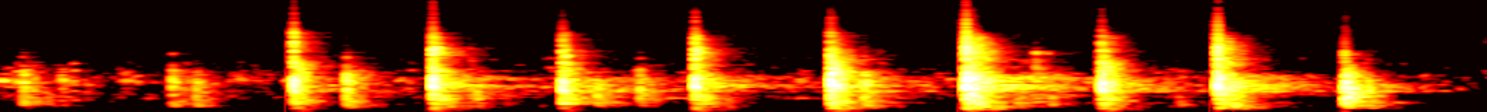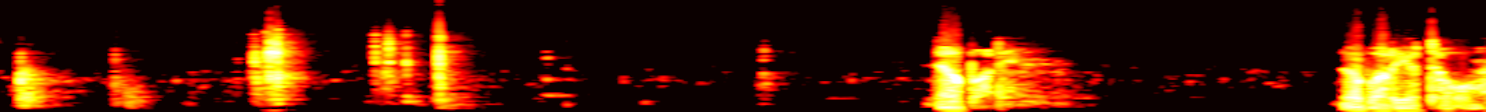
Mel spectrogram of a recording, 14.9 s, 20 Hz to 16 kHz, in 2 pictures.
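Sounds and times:
heavy footsteps going up wooden stairs: 0:00.0 - 0:08.3
speech: 0:12.1 - 0:12.5, 0:14.2 - 0:14.8.

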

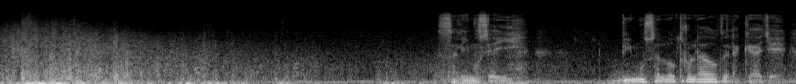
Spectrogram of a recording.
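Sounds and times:
deep rumbling roll of thunder: 0:00.0 - 0:06.6
heavy rain pouring down: 0:00.0 - 0:06.6
speech: 0:04.5 - 0:05.4, 0:06.2 - 0:07.9.

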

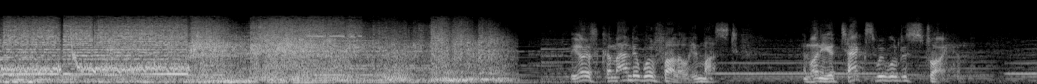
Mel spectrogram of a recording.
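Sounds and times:
starship phasers firing point blank: 0:00.0 - 0:05.2
speech: 0:05.9 - 0:07.4, 0:08.0 - 0:09.7.

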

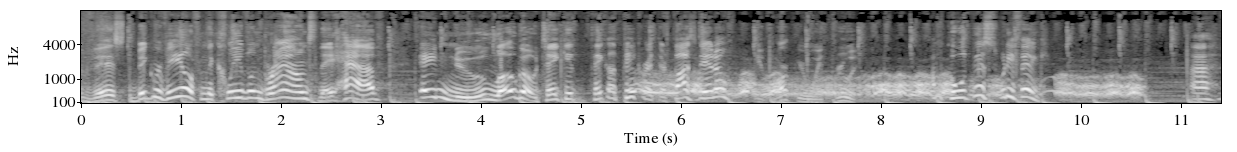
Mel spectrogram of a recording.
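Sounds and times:
speech: 0:00.1 - 0:11.3
dog barking with yippy whiny woofs: 0:05.4 - 0:10.7.

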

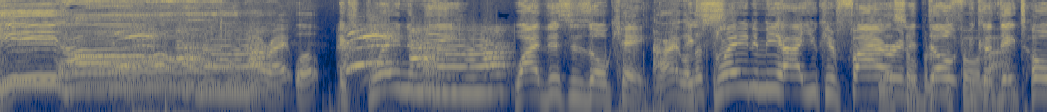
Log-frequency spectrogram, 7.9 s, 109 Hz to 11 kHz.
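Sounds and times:
donkey braying: 0:00.0 - 0:03.9
speech: 0:02.6 - 0:07.8.

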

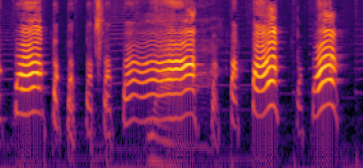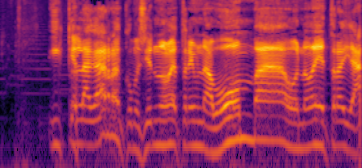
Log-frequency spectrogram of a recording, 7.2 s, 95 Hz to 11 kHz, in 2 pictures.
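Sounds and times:
voice imitating chicken clucks and squawks: 0:00.0 - 0:03.5
speech: 0:01.0 - 0:01.2, 0:04.2 - 0:07.2.

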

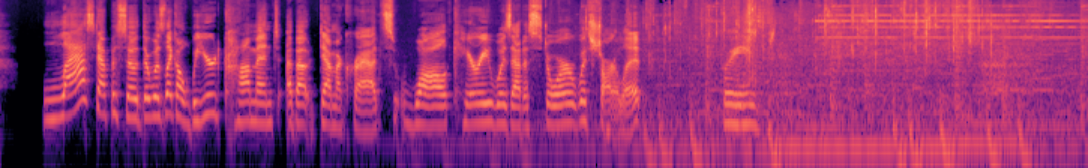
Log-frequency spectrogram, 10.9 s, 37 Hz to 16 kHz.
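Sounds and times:
speech: 0:00.4 - 0:07.9
telephone ringing from an unknown caller: 0:07.9 - 0:10.8.

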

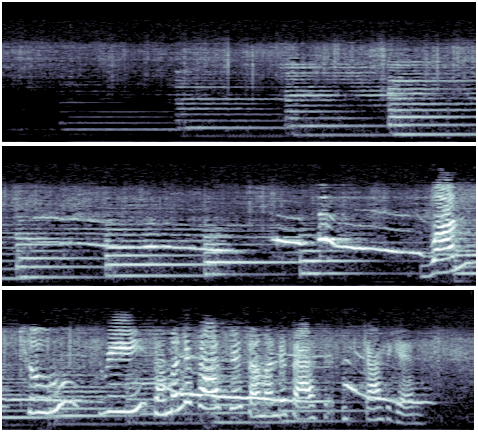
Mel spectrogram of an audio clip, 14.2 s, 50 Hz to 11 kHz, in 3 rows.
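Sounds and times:
piano playing steady stepped notes: 0:00.6 - 0:14.1
spaniel howling: 0:04.9 - 0:14.0
speech: 0:09.1 - 0:09.6, 0:10.9 - 0:13.9.

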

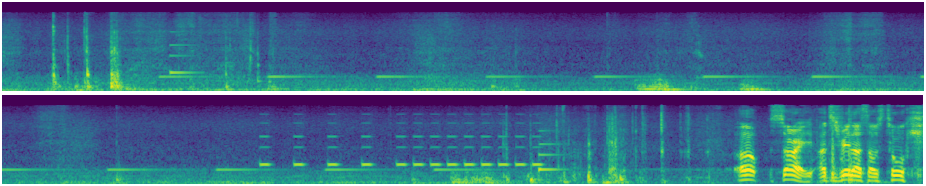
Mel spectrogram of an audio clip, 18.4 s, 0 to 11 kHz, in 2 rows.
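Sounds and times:
car engine rumble: 0:00.0 - 0:18.4
car parking sensor beeps: 0:01.6 - 0:08.6, 0:09.2 - 0:09.7, 0:10.3 - 0:15.1
mechanical clunks and clicks: 0:13.2 - 0:16.2
speech: 0:16.6 - 0:18.4.

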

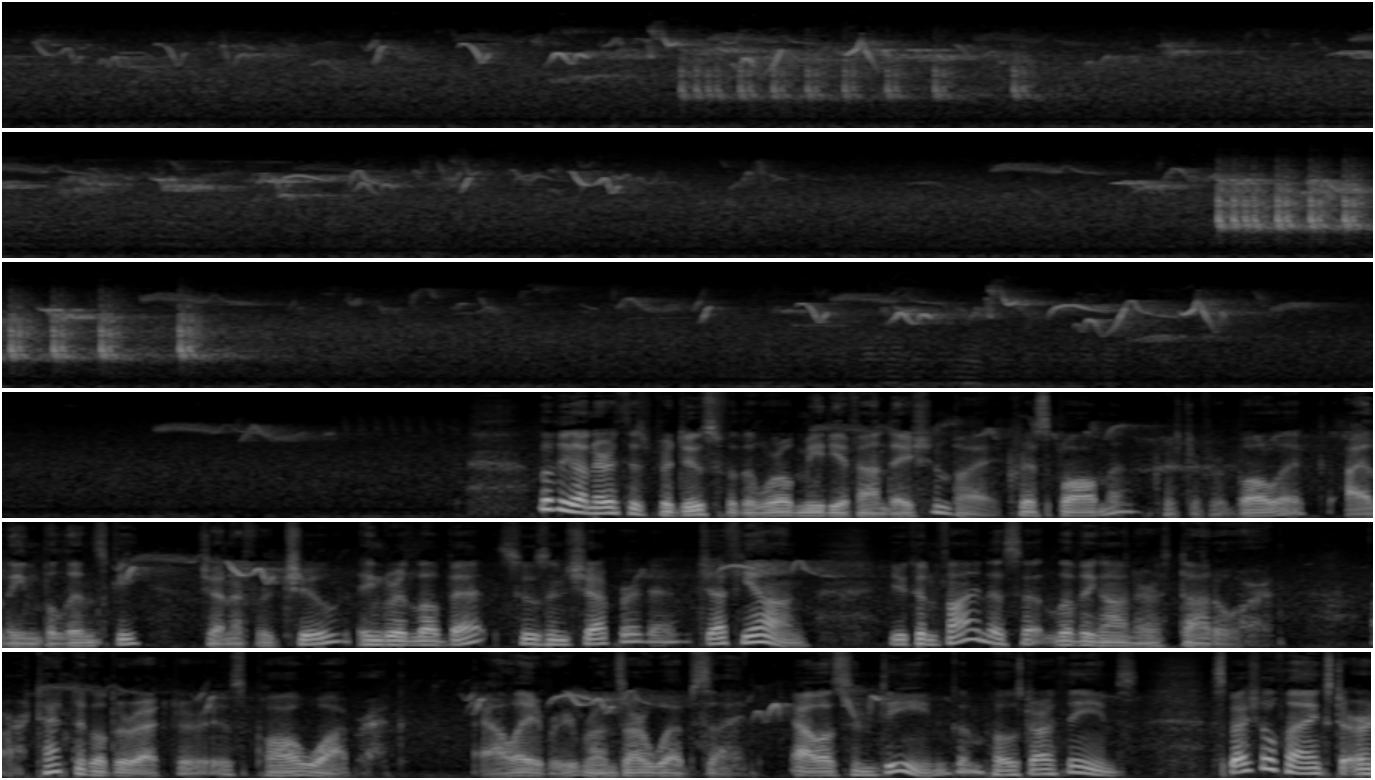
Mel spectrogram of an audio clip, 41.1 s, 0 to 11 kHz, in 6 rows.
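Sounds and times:
birds chirping and trilling in the high Sierra mountains of California: 0:00.0 - 0:41.1
woodpecker drumming in the high Sierra mountains: 0:02.8 - 0:06.0, 0:12.7 - 0:15.6, 0:22.9 - 0:41.1
speech: 0:23.2 - 0:41.1.

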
